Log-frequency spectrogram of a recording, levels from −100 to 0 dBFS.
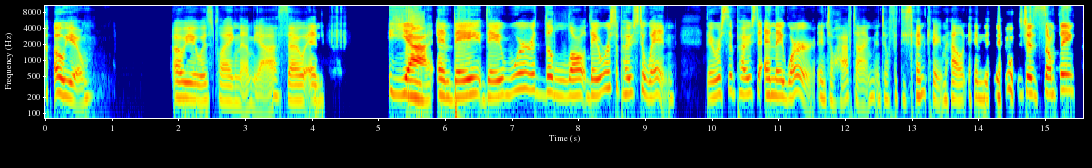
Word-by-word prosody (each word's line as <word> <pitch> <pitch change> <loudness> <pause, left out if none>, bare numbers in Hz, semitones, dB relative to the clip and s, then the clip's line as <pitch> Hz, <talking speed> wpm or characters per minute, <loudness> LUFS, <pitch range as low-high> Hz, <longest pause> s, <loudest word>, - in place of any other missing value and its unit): OU. 200 -6 +2 1.3
OU 195 -2 0
was 175 +2 -7
playing 170 -3 -5
them, - - -9
yeah, - - -6
so, 175 -4 -4
and 175 0 -3 1.0
Yeah. 215 -7 +7
And 210 -4 +1
they 215 +3 +6
they 205 +2 +2
were 280 +5 -2
the 250 0 -1
lo 220 0 -1
they 220 +1 0
were 295 +5 -2
supposed 240 -6 -3
to 260 - -1
win. 205 -1 -2 0.5
They 195 +1 -6
were 230 - -3
supposed 235 -1 -3
to, - - -1
and 225 -1 +1
they 210 -1 +4
were 200 +6 -3
until 190 -3 -10
halftime, 200 -1 -9
until 185 0 -14
50 190 +1 -16
Cent 215 +7 -3
came 185 -4 -8
out, 180 -2 -3
and 195 -1 -8
then, 180 - -8
it - - -2 0.2
was 225 - -11
just 235 -4 +4
something 255 +3 +5
210 Hz, 155 wpm, -21 LUFS, 190-230 Hz, 1.3 s, Yeah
